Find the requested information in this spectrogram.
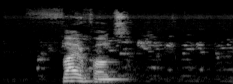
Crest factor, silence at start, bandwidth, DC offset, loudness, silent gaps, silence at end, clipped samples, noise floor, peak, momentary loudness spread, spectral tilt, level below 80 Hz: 22 dB; 0.35 s; 16 kHz; under 0.1%; -20 LUFS; none; 0 s; under 0.1%; -42 dBFS; -2 dBFS; 20 LU; -3 dB/octave; -72 dBFS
